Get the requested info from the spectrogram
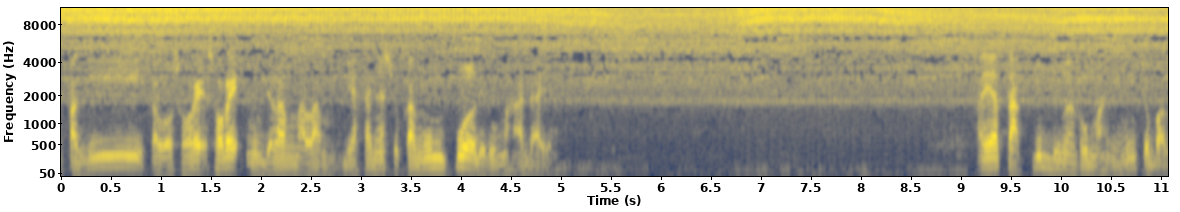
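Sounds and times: cicadas droning: 0:00.0 - 0:11.0.

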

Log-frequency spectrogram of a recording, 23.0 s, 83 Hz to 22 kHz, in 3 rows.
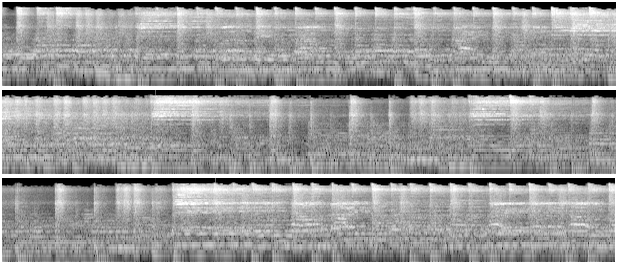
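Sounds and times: drum kit: 0:00.0 - 0:23.0
electric guitars: 0:00.0 - 0:23.0.

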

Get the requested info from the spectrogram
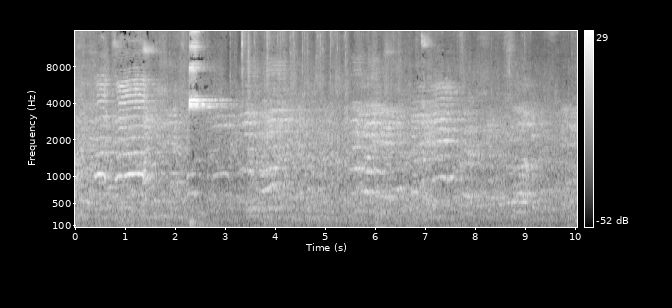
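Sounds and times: spectators talking: 0:00.0 - 0:10.0
whistle blast: 0:02.3 - 0:03.1.

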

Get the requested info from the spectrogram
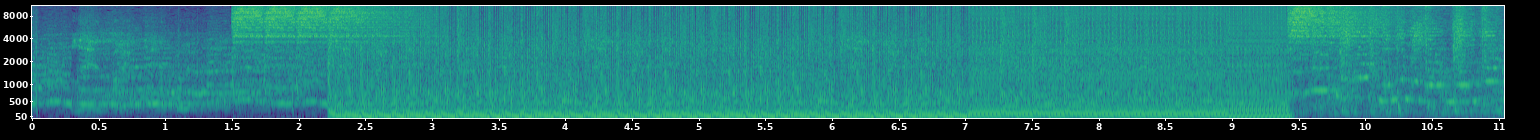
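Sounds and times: fast buzzing low roll: 0:02.2 - 0:09.5
distorted electronic kick drums: 0:02.2 - 0:09.6.

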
